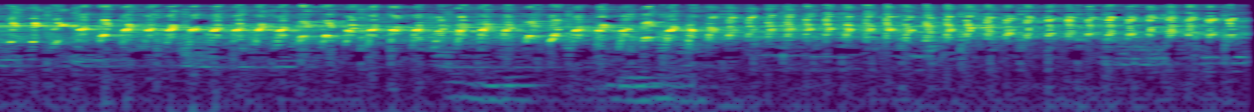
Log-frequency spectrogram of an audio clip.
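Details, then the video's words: Clear lovebird ngekek, played to coax lovebirds into long ngekek bouts: an unbroken, high, rattling chatter of fast pulses, steady in loudness throughout, with faint low murmurs underneath. "Burung Lovebird Ngekek Jernih Pancingan Buat Lovebird Ngekek Panjang"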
